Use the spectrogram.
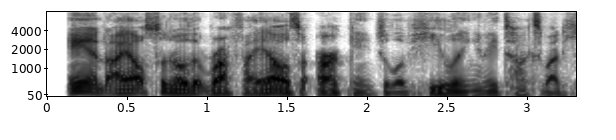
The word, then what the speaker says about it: Raphael: i also know that raphael is an archangel of healing and he talks about healing and so i think it was the archangel but he pronounced his name to me rafael now i'm also gonna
